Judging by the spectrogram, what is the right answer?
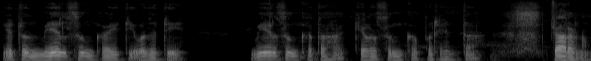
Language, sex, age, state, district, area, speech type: Sanskrit, male, 45-60, Karnataka, Shimoga, rural, spontaneous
